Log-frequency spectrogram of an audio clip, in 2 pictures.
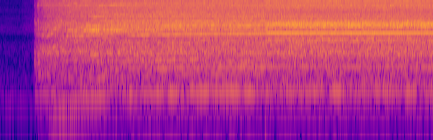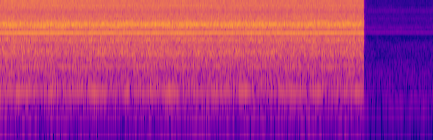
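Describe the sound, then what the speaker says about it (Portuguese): An electric mixer beats eggs with sugar for an American-style carrot cake, starting abruptly, spinning up, then holding a loud, steady whirring hum for about six seconds before cutting off cleanly. "Primeiro, nós vamos bater os ovos junto com o açúcar."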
